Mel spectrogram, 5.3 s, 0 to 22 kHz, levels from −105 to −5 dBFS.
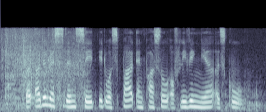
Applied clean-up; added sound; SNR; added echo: none; Sink (filling or washing); 14 dB; none.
